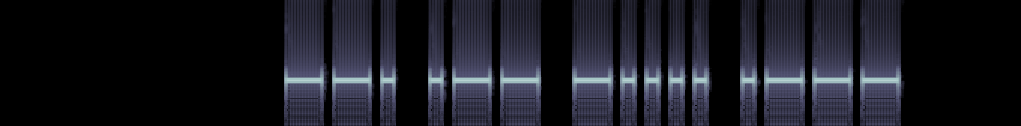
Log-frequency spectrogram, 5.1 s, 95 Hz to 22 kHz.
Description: Morse code, heard as a keyed tone, about 20 wpm, 700 Hz. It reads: GW6J
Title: DXCC-100 Call Signs - 4 Characters - Repeated 3x - 20wpm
